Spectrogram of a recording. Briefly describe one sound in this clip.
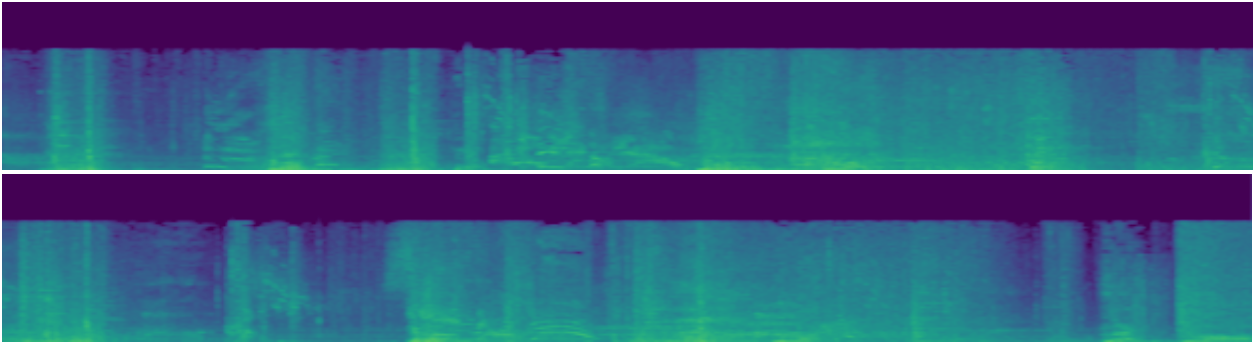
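Heavy blows thud and clang in a fight.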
